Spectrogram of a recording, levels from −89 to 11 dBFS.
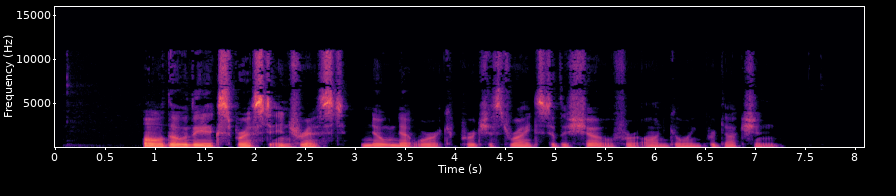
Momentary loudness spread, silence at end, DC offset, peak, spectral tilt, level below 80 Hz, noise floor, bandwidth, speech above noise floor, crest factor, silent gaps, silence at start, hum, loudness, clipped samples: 16 LU; 0.9 s; under 0.1%; -4 dBFS; -4.5 dB/octave; -52 dBFS; -83 dBFS; 11.5 kHz; 58 dB; 22 dB; none; 0.9 s; none; -23 LUFS; under 0.1%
